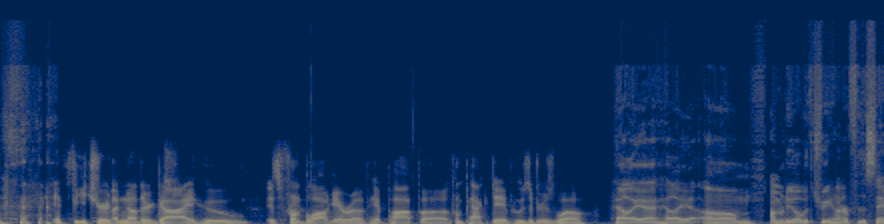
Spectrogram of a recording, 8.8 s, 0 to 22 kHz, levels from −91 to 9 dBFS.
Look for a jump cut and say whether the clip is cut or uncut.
cut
